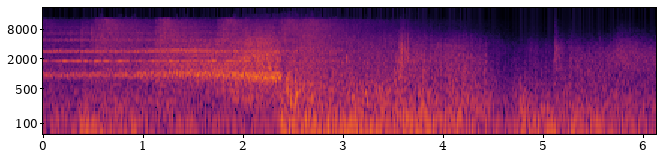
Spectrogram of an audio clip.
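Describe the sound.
A torpedo explosion in a film booms as a loud, dense roar that rumbles on steadily for several seconds without letting up. No one speaks.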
